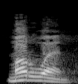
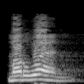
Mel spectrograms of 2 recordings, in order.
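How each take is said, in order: No difference in how they are said.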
